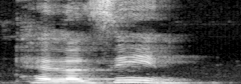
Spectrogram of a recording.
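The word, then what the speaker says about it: phthalazine: its name would be thalazine it is pronounced as thala zine the ph is pronounced as a silent character so this was the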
